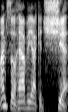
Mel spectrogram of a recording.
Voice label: male hey i could shit; cs2d; cityrp; pedestrian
